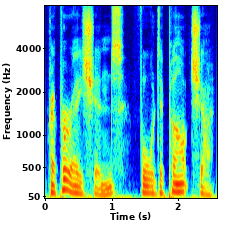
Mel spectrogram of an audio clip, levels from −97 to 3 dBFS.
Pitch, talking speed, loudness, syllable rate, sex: 100 Hz, 70 wpm, -17 LUFS, 3.8 syllables/s, male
